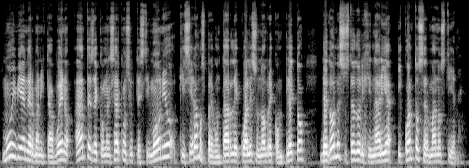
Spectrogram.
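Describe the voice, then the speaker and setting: A man's voice: a little high, animated, moderate pace, hardly any pauses, mellow. A man hosting a religious testimony program, pressing viewers directly and interviewing a caller. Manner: urgent, exhorting, direct address to viewers. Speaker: host of a testimony channel.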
